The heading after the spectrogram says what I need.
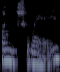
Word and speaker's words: feng shui: I've heard you know if you say it correctly Fung Shui sounds a little bit naughty it's a eastern philosophy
